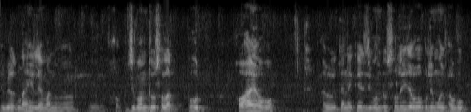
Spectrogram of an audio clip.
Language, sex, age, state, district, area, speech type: Assamese, male, 18-30, Assam, Goalpara, urban, spontaneous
